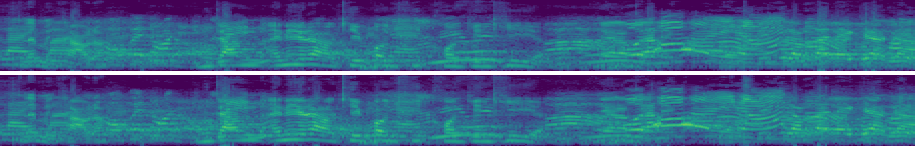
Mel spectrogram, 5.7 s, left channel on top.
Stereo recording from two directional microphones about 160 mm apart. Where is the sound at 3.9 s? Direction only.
45° right (ahead or behind).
